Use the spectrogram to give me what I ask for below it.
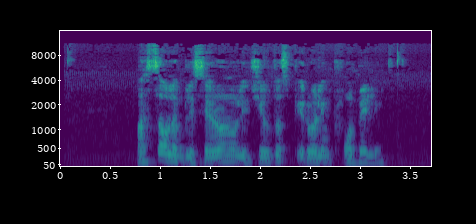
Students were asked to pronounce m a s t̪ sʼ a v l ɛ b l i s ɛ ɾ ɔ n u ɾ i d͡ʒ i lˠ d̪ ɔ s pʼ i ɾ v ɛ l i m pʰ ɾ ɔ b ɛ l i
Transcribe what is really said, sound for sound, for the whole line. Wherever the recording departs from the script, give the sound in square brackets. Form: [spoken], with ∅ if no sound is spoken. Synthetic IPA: m a s t̪ sʼ a v l ɛ b l i s ɛ ɾ ɔ n u [l] i d͡ʒ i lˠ d̪ ɔ s pʼ i ɾ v ɛ l i m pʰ [l] ɔ b ɛ l i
